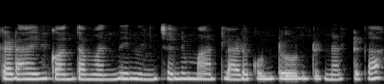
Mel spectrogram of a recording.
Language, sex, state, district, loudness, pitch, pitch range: Telugu, female, Andhra Pradesh, Krishna, -17 LUFS, 245 Hz, 230-255 Hz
